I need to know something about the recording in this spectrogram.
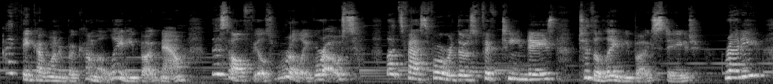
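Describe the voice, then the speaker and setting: A woman's voice: mid-range voice, wildly swooping pitch, moderate pace, hardly any pauses. A woman presenting playful science lessons and read-alouds for children in an exaggerated, questioning, exclamatory way. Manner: exaggerated, exclamatory, asks questions of young listeners. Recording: roomy echo with music underneath. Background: music.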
